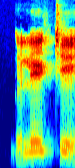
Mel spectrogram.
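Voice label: "gelecek", Malay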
